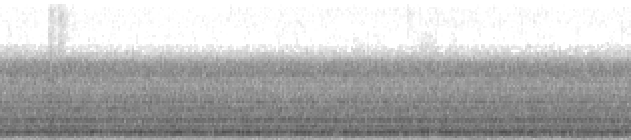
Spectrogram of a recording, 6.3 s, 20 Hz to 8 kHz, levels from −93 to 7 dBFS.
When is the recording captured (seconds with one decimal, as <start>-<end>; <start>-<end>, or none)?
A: 0.0-6.3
